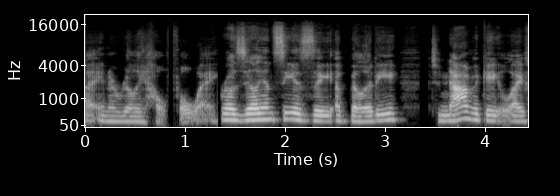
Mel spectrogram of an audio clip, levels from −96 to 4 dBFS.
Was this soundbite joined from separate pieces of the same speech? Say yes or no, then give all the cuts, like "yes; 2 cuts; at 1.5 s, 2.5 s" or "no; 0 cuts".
yes; 1 cut; at 1.3 s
